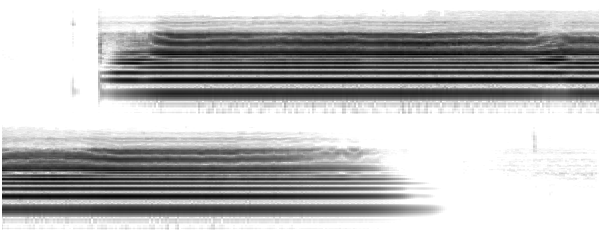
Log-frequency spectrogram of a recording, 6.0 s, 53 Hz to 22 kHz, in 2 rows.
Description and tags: Sax Alto - E3 - bad-timbre bad-richness
Part of the Good-sounds dataset of monophonic instrumental sounds.
instrument::sax_alto
note::E
octave::3
midi note::40
good-sounds-id::4935
Intentionally played as an example of bad-timbre bad-richness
